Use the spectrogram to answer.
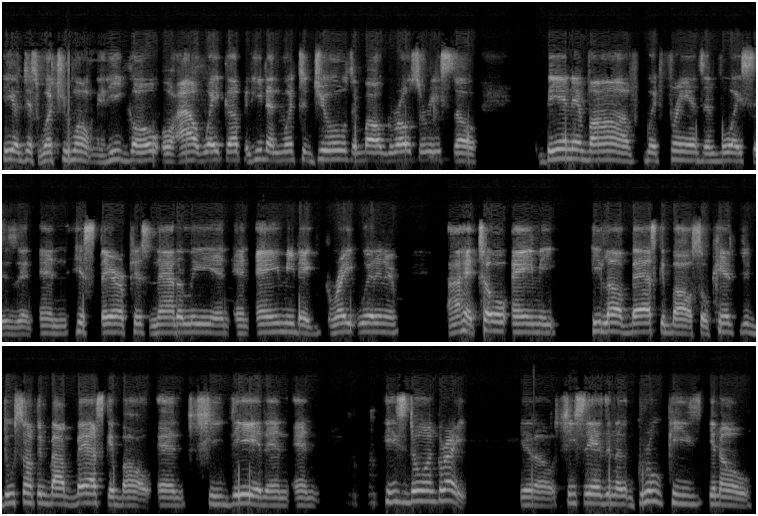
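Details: Adult woman speaking; typical speech.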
